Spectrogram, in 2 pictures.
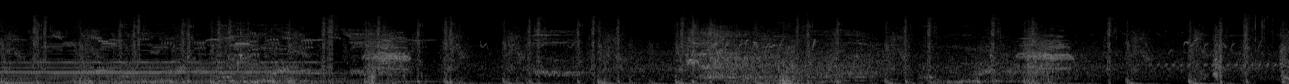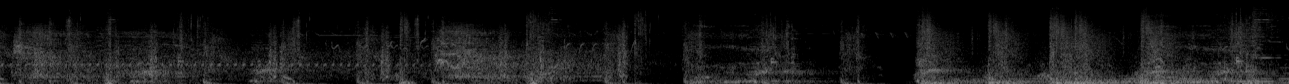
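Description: Weapon blows strike in a fast fight.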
